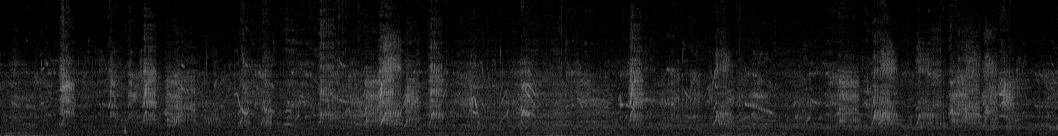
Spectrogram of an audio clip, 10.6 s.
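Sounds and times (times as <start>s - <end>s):
dense chorus of several birds chirping and twittering: 0.0s - 10.5s.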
